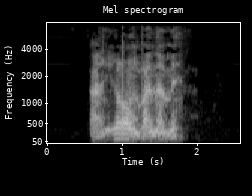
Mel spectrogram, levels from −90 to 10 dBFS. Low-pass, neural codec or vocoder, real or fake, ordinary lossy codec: 7.2 kHz; vocoder, 22.05 kHz, 80 mel bands, HiFi-GAN; fake; MP3, 32 kbps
